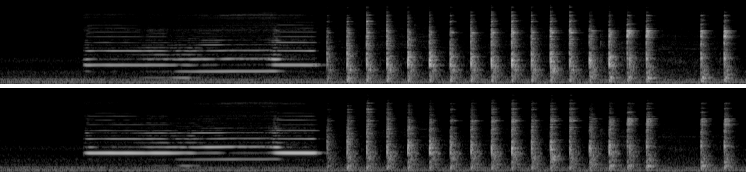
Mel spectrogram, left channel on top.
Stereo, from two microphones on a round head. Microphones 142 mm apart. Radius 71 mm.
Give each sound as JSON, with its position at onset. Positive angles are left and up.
{"t": 0.8, "sound": "a flute", "side_deg": 20, "distance_m": 2.5}
{"t": 3.3, "sound": "hammering", "side_deg": 85, "distance_m": 1.5}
